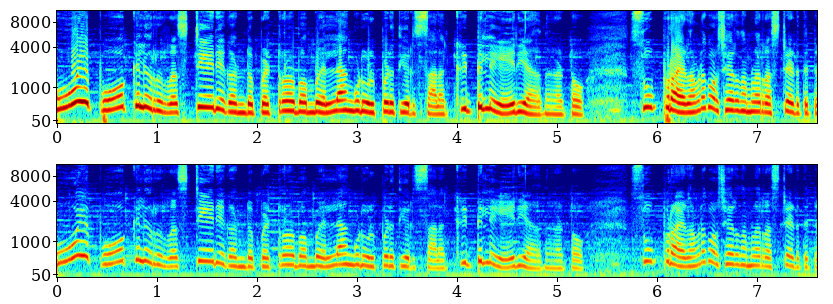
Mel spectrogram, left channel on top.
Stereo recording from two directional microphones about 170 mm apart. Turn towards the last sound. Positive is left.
turn(degrees=40)  # may be behind; listen again after turning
